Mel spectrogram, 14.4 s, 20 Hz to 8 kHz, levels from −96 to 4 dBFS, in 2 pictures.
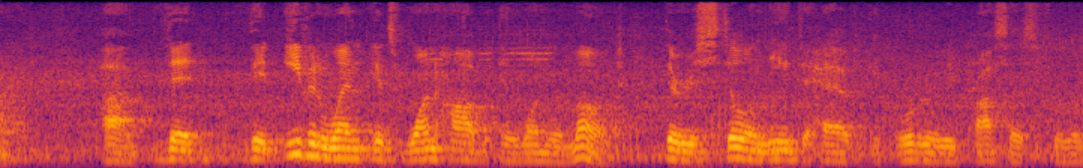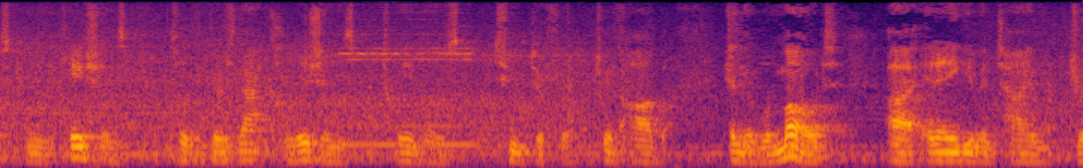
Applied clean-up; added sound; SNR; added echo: none; Traffic noise, roadway noise; 12 dB; none.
